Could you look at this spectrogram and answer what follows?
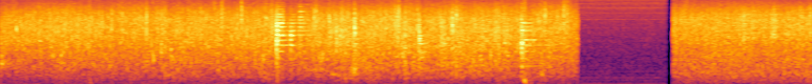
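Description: Shallow creek water running over rocks, a steady hiss, with a short sharp clink about two seconds in. The sound drops out for under a second near the end, then the running water resumes.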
